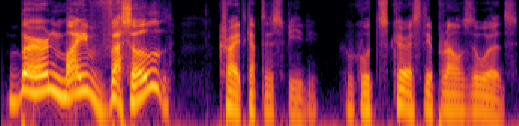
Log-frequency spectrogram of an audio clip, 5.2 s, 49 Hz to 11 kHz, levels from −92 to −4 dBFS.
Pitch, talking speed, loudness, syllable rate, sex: 135 Hz, 140 wpm, -20 LUFS, 4.5 syllables/s, male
